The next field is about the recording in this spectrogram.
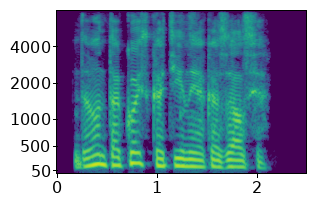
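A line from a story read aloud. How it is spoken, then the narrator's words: Upset sigh. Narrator (Russian): Расстроенно вздохнула Клара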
